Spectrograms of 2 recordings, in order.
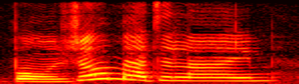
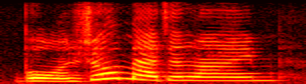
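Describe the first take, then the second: First: "Bonjour, Madeline" said gently in French sounds; French greeting. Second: Whispered "Bonjour, Madeline". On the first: Teacher giving the greeting again for kids. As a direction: model the greeting for echo. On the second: Teacher whispering the phrase for kids to echo. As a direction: breathe it out with no voice. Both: Shown as a demonstration. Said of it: "Repeat after me".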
